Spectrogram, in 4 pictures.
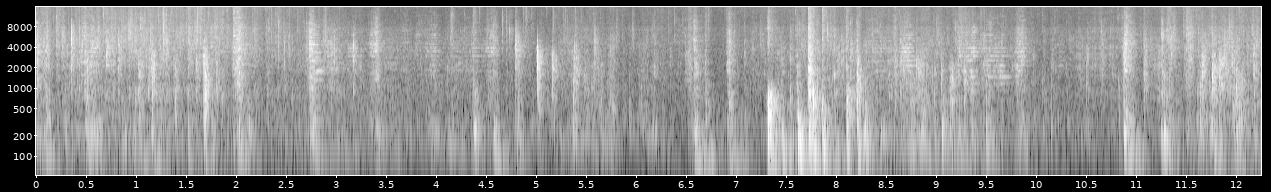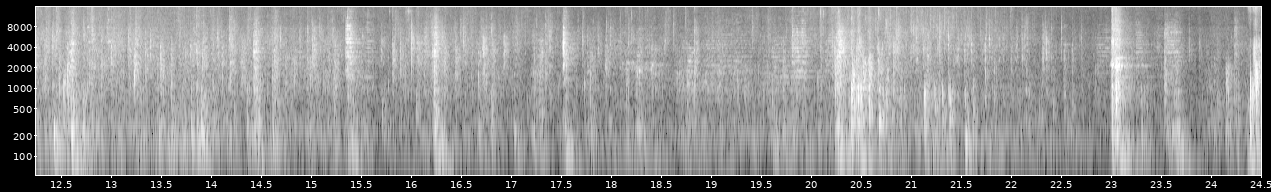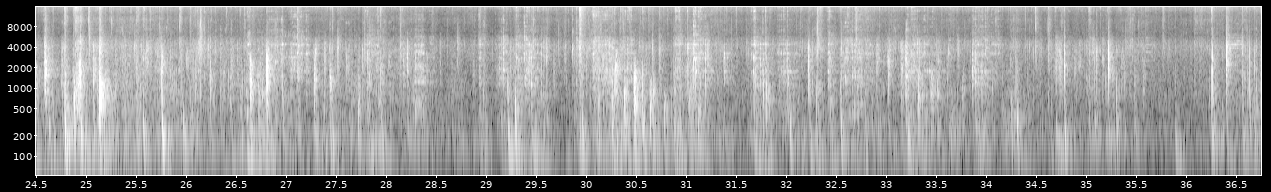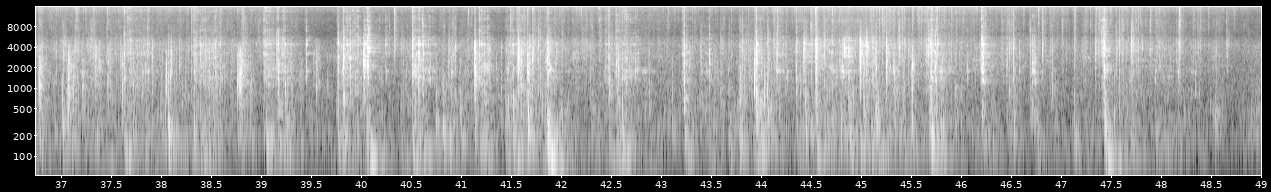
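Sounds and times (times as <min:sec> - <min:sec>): pebbles clattering and trickling: 0:20.0 - 0:22.5, 0:24.4 - 0:49.0.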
